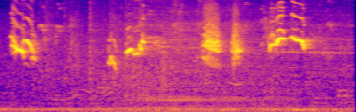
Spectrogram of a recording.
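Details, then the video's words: Black-breasted white-rumped shama uttering spaced whistled and raspy notes, some sliding, with gaps between, a low hum in the background. "SUARA BURUNG KACER (DADA HITAM)"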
